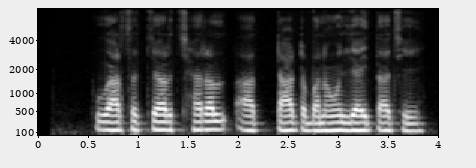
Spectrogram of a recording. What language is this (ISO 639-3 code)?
mai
